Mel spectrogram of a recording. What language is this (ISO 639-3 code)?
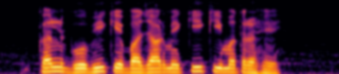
mai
